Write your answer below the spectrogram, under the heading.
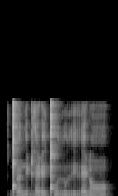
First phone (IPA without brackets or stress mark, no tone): ǃʼ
